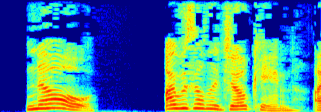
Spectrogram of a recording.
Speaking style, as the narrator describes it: I exclaimed in a falsely cheerful tone

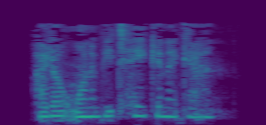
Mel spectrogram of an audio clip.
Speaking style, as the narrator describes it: Gilly whispered

